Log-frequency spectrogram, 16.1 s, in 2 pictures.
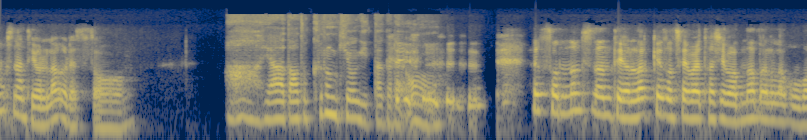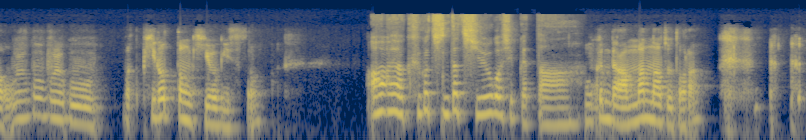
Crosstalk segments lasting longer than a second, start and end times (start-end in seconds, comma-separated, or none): none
